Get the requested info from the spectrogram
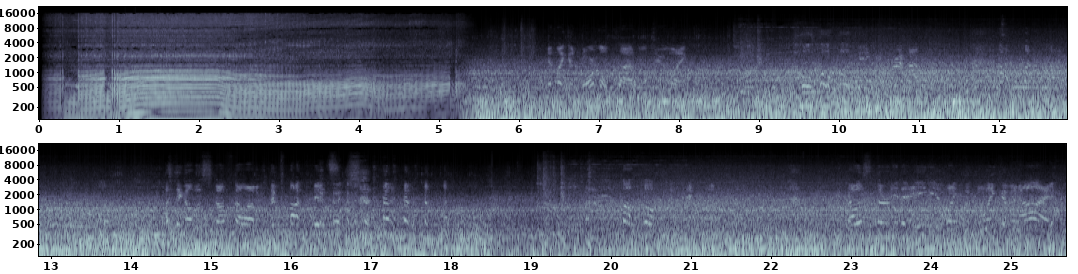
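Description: A pitched sound sweeps up and down for about five seconds and cuts off suddenly. After it comes steady, loud engine and road noise inside a stripped-out race car's cabin, with a low rumble.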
